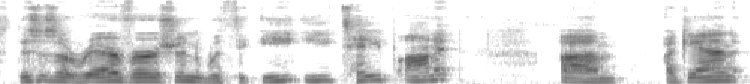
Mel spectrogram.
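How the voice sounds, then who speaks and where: Conversational collector with a mid-pitched voice. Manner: conversational, explanatory, enumerating. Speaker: collector presenting a tape reel collection. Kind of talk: informal show-and-tell commentary.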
